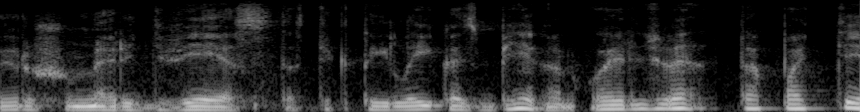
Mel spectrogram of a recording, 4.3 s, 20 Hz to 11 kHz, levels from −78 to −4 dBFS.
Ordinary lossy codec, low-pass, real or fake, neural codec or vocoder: Opus, 32 kbps; 9.9 kHz; real; none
